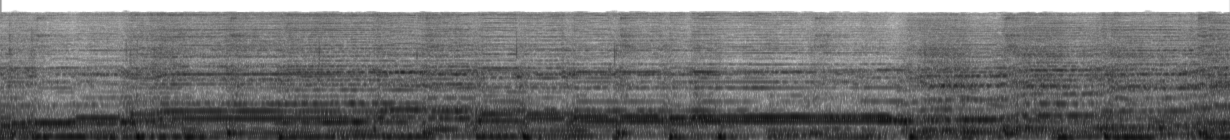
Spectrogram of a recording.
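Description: Instrumental passage of a trot song's backing track played over a stage PA: a steady beat and bass under a held lead melody line, with guitar.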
